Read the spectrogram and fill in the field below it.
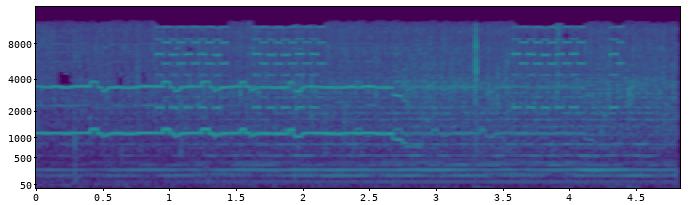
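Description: A mobile phone rings in a room with a steady electronic melody of repeating tones, loud and close, with a constant low hum beneath it and no talking.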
